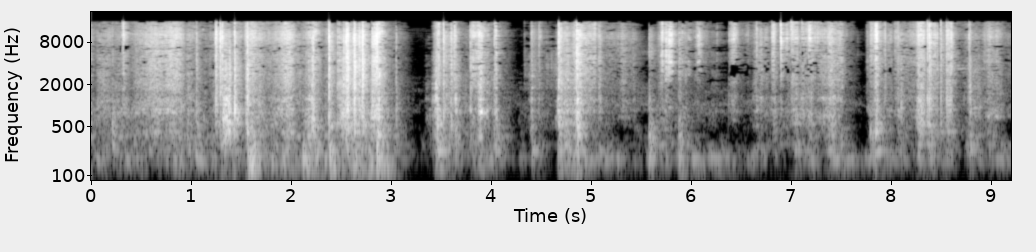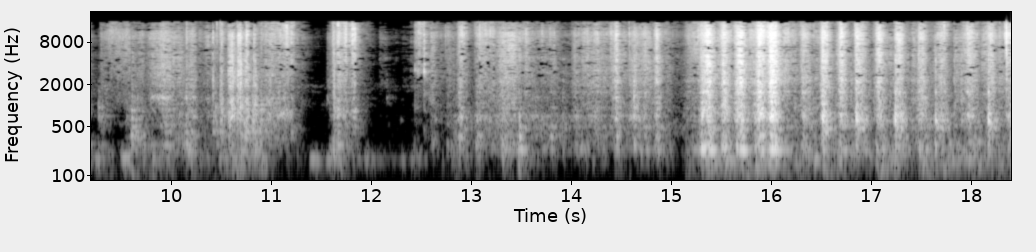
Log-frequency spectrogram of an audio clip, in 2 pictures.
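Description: Hands working XPS foam model-plane parts: the foam rubs and scrapes, with rapid runs of small clicks and taps. It is loudest about a second in and again around fifteen seconds in, and breaks off briefly twice.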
